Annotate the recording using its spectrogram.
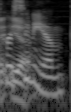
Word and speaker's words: proscenium: Proscenium. – Yeah. – That's wrong. Proscenium.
